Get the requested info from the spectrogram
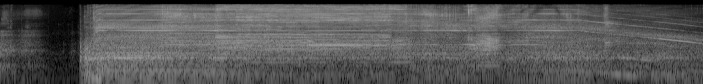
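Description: Table saw switched on about a second and a half in, running steadily with its motor hum and blade whine, and crosscutting a solid cedar board on a crosscut sled in the middle. Near the end it is switched off and winds down, its whine falling in pitch.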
